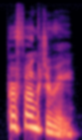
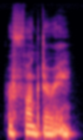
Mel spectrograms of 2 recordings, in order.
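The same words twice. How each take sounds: First: Teacher's pronunciation. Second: Said in the usual way. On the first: Retold or imitated. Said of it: "Missus Abbott ... had pronounced for us". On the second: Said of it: "Missus Abbott, had pronounced".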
